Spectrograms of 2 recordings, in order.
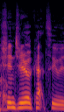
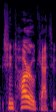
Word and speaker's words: Shintaro Katsu: of course the acting is also very oh shinjirokatsu is like i think i butchered his name one second oh my god i literally had a moment where i went uh-oh i know it's katsu shintaro katsu excuse me i'm by the way katsu is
